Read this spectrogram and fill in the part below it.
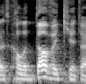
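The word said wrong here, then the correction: dovecote: It's a big, you know, how you pronounce it? – Dove coat. – Thank you. Dove coat.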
